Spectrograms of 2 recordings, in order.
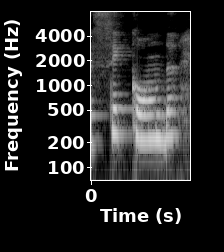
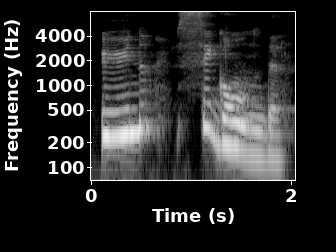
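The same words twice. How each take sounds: First: "seconda" with the C said as K; wrong hard K. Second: "une seconde" slowly, C said as G; correct G sound. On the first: Teacher warning students of a mistake, "seconda" said with a K sound. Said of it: "você nunca pronuncia seconda". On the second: Teacher correcting students' French, "seconde" said slowly with a G sound. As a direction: model "seconde" with a clear G in place of C. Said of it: "você sempre vai pronunciar". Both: Shown as a demonstration.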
